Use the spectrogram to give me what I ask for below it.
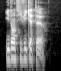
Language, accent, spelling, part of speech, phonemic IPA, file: French, France, identificateur, noun, /i.dɑ̃.ti.fi.ka.tœʁ/, LL-Q150 (fra)-identificateur.wav
- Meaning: identifier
